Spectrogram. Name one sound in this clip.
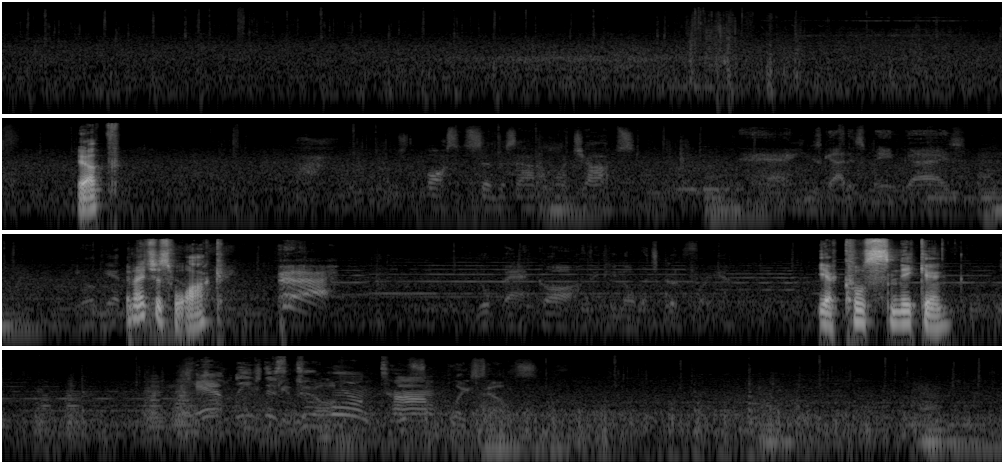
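Footsteps tap on pavement at a walking pace.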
